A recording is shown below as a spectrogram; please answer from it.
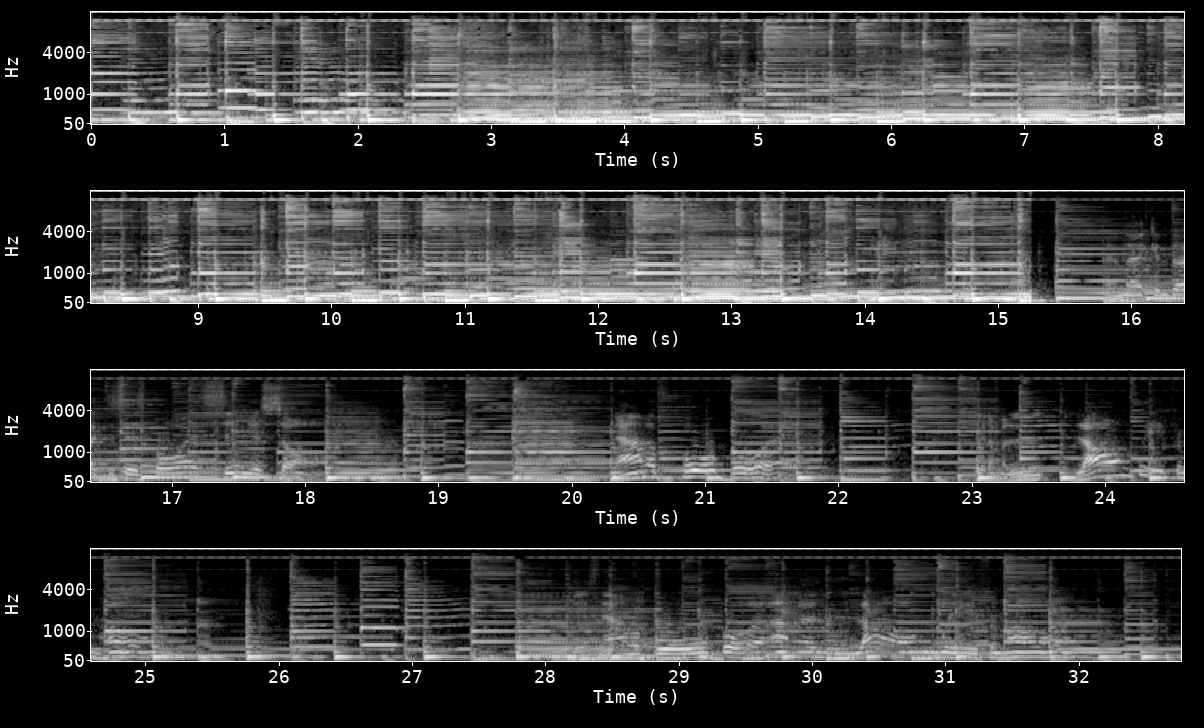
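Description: Steel-string acoustic guitar with a capo, fingerpicked in a train imitation that is picking up speed. The first half is loud and dense. About halfway through it drops suddenly to quieter, sparser playing with notes gliding in pitch.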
